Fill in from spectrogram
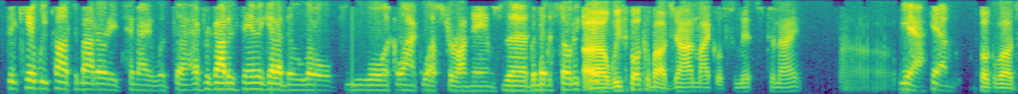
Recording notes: I also take live callers!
